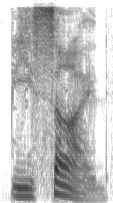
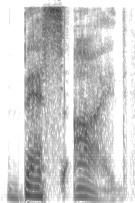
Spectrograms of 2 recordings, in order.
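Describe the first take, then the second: First: The first vowel is a long E sound. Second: The first vowel is a short E sound. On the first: The speaker calls it right. "We have a long E there" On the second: The speaker calls it wrong. "You must be short. And that means that we would pronounce this as Bess"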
